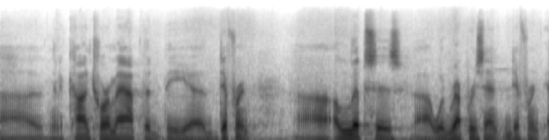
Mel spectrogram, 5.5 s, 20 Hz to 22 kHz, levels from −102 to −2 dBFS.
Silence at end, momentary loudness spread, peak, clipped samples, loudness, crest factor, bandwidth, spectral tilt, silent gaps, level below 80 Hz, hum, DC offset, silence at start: 0 s; 12 LU; -2 dBFS; under 0.1%; -22 LUFS; 20 dB; 11.5 kHz; -6.5 dB/octave; none; -38 dBFS; none; under 0.1%; 0 s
